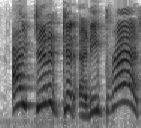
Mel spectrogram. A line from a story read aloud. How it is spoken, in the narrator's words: I said, raising my voice high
